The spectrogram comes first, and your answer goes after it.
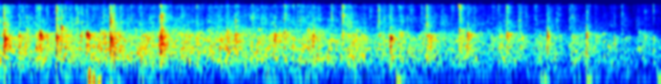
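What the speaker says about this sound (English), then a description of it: "Give them a big round of applause." A keynote audience at a Rose Bowl speaker series gives steady, moderately loud applause, a dense patter of many hands clapping throughout, with no talking.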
